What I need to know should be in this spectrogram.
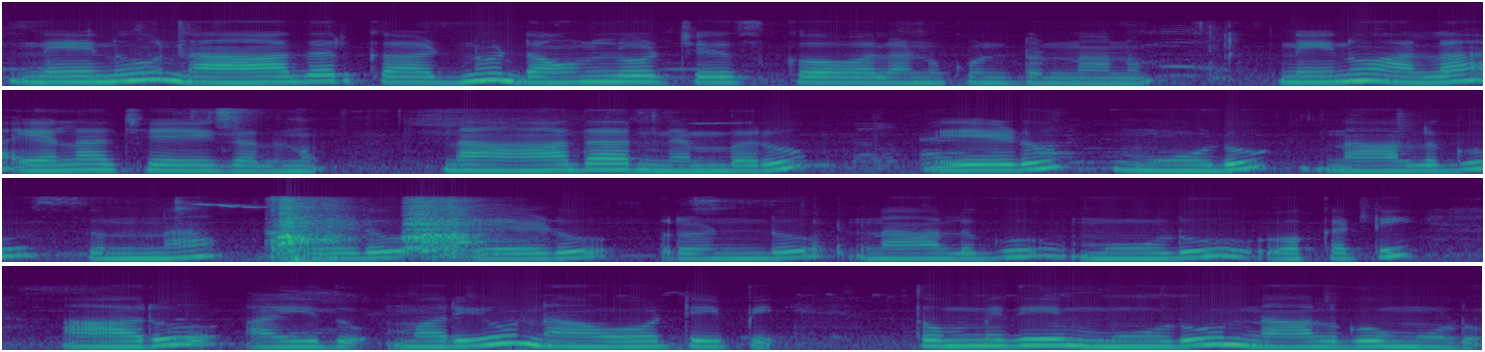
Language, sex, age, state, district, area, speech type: Telugu, female, 18-30, Andhra Pradesh, Eluru, urban, read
